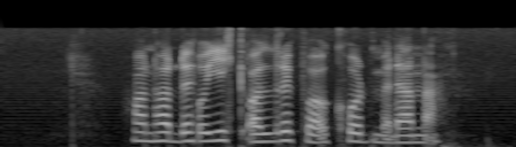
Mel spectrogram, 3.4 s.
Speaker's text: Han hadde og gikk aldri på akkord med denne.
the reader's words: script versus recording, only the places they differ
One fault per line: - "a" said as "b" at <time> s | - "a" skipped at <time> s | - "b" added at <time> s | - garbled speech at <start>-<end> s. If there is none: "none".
none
